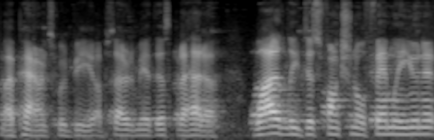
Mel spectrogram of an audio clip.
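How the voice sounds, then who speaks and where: A man talks at a very fast pace. His intonation stays monotone and flat. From Boston, Massachusetts. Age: 40s. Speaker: animal welfare regional director. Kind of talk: conference talk. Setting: stage with audience. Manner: casual, joking.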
